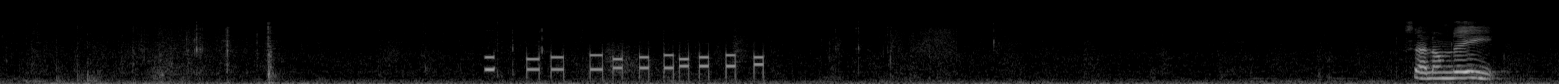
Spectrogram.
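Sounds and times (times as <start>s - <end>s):
soft rustling and shuffling: 0.0s - 4.8s, 7.8s - 14.0s
telephone number dialed in touch-tone beeps: 5.3s - 7.7s
speech: 14.2s - 15.0s.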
